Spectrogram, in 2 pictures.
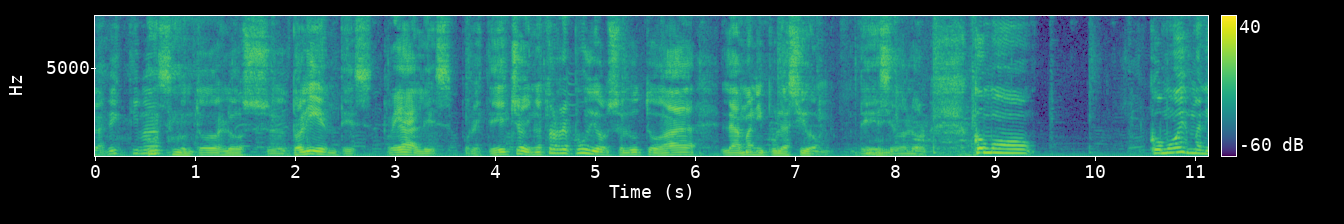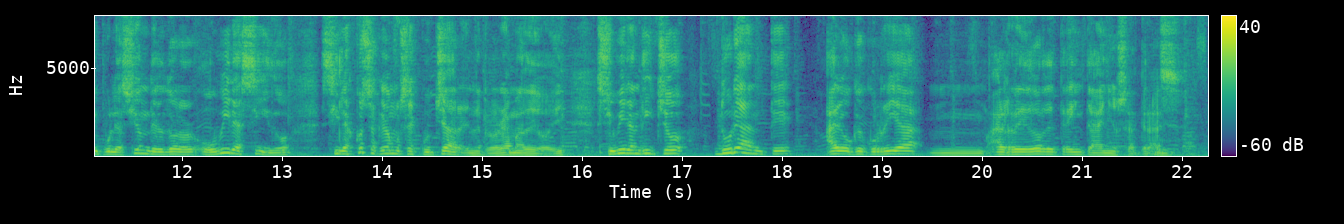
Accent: Argentina; todavía no hemos podido resolver como argentinos

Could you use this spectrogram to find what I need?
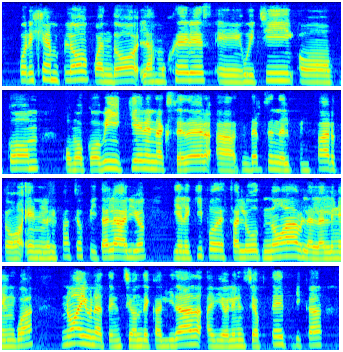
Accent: Los Toldos, Buenos Aires Province, Argentina; Nosotros somos de Los Toldos, en la provincia de Buenos Aires, y seguimos siendo mapuches a pesar de la gran distancia que hay entre ustedes y nosotros.

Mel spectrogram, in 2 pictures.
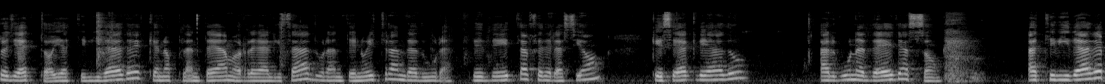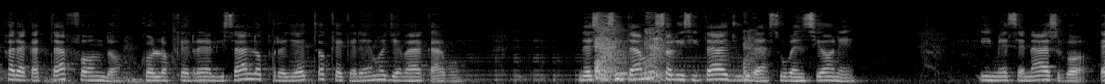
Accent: Archidona, Andalusia, Spain; Le doy las gracias por estar aquí en mi pueblo.

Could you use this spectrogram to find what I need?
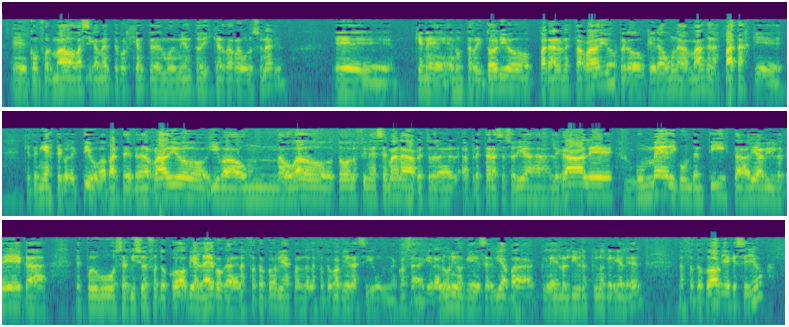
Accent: Valparaíso, Chile; De Valparaíso, a la costa de Mendoza.

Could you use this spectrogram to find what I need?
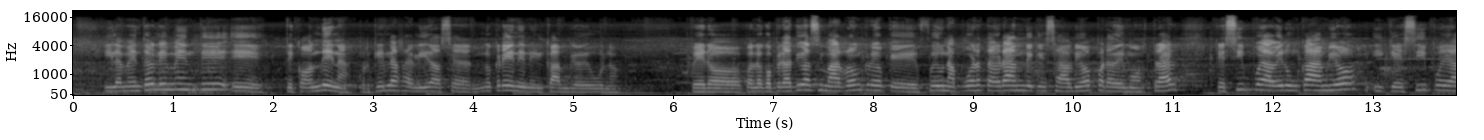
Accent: Córdoba, Argentina; now in Buenos Aires, Argentina; Yo soy de Córdoba, hace 13 años que vivo acá en Buenos Aires.

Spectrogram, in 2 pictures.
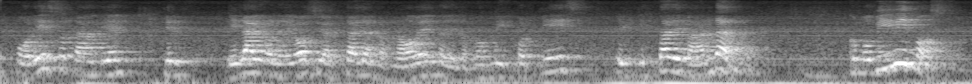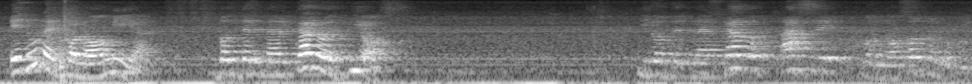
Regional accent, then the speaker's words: Argentina; cada uno de nosotros como argentinos tenemos anualmente más de 3.000 kilos.

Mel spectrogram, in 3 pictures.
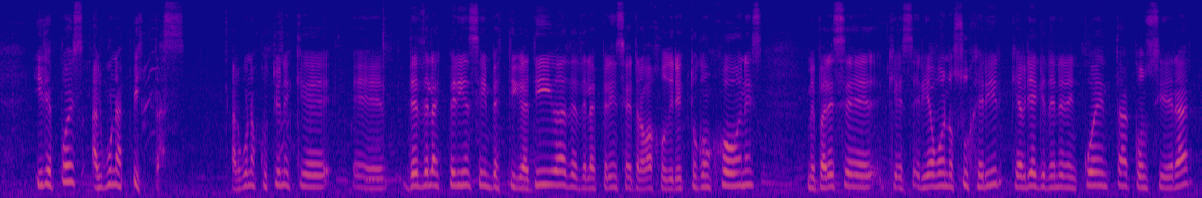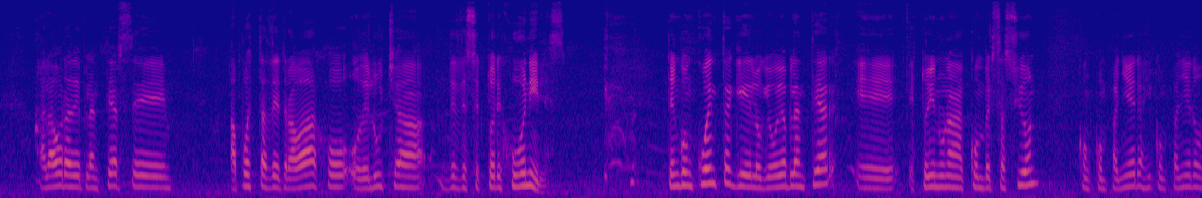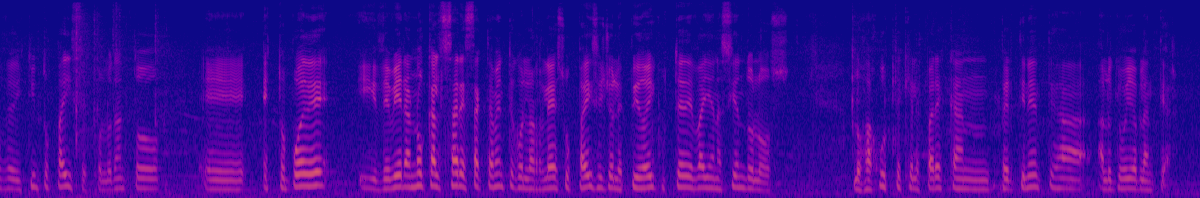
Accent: Chile; soy chileno

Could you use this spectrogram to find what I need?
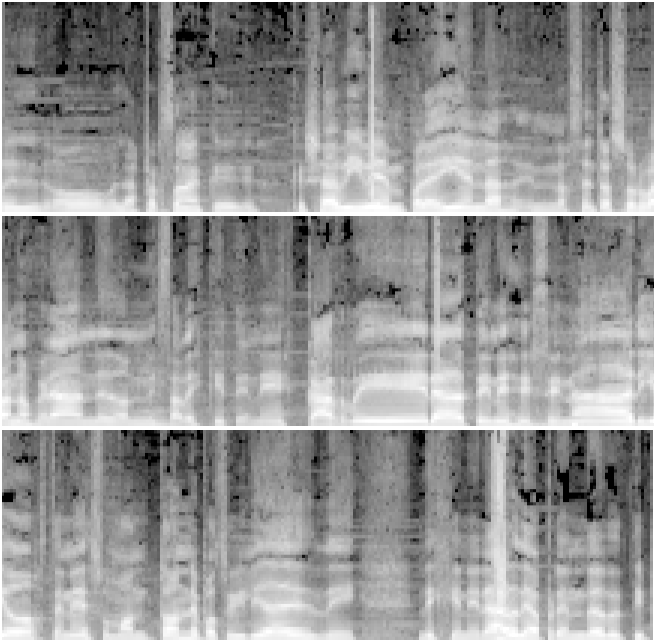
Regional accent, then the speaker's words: Buenos Aires, Argentina; moved away as an adult; porque yo de eso me fui de Capital por eso mismo, porque me parecía que había demasiado de todo

